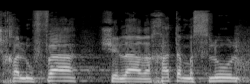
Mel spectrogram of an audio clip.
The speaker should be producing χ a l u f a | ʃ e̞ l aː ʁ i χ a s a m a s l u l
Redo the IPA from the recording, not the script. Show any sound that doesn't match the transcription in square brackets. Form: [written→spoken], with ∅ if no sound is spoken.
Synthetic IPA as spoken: χ a l u f a | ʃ e̞ l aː ʁ [i→a] χ a [s→t] a m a s l u l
